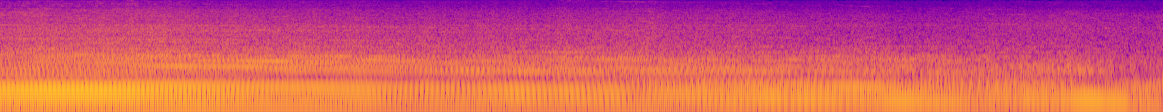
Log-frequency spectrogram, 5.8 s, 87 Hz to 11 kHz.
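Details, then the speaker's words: Turbo LS V8 Mustang on dyno, full-load pull with 5 psi on the dome, to 6,200 rpm: strong steady note bending smoothly in pitch, gate stays shut, no flutter, misses or rattle; normal turbo engine under full load. "You heard the gate stay shut, made a little more power. And you heard the converter work."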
